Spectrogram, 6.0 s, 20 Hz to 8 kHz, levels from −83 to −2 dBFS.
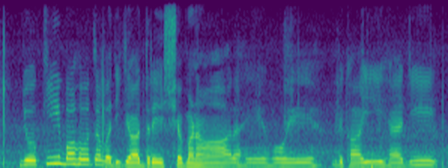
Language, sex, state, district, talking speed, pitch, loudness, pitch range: Punjabi, male, Punjab, Kapurthala, 110 wpm, 175 Hz, -17 LUFS, 165-195 Hz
